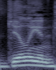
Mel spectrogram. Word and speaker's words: Gillian: This episode is Gillian Jacobs, who, by the way, Will Wheaton, it pronounces the G the correct way, hard G. No shade to any soft G Jillians out there, like my sister-in-law, who's a Jillian. But Gillian, hard G, just want to drive it home for the Wheaton, all right? Hard G Gillian, soft J Jacobs.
